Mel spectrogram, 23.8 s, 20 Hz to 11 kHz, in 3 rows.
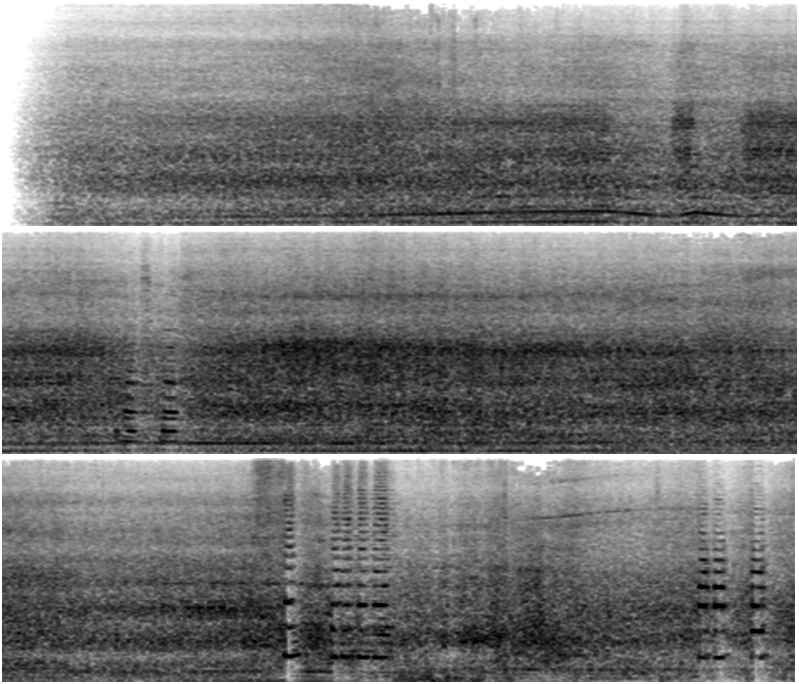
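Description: Heavy trucks driving past at close range, led by a Scania 143M's V8 diesel. Engine pitch rises a few seconds in, then drops as it shifts gear. Short horn toots sound a few times, in a cluster about two-thirds of the way through.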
